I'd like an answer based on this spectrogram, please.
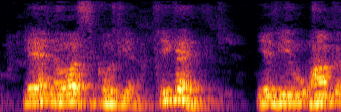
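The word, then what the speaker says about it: نوفا سكوتيا: وی اور ڈبلو کا پروناؤنسیشن اور اس کا تلفظ عربی میں فا سے ہوتا ہے. یہ ہے نووا سکوٹیا. یہ ہے نووا سکوٹیا.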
